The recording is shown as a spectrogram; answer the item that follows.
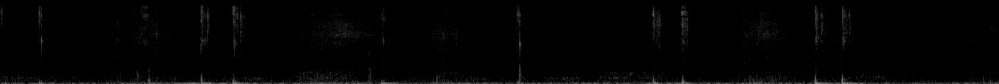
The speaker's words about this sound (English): Do you hear this? Okay. Do you hear that? Okay, which side? many times I snap my fingers.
